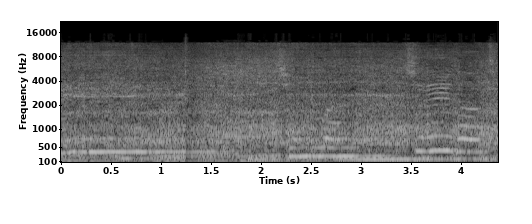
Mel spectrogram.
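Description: Hand-held hair dryer blowing steadily, with music and held sung notes over it.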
